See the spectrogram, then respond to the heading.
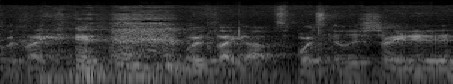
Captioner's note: audience laughing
